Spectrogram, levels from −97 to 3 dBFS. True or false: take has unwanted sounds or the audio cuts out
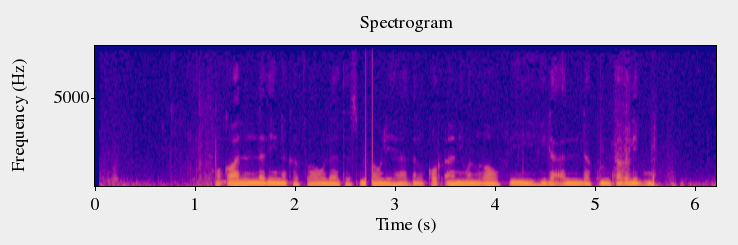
true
